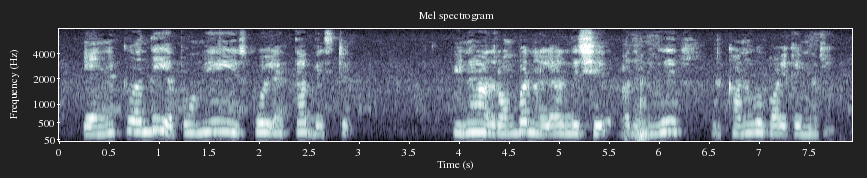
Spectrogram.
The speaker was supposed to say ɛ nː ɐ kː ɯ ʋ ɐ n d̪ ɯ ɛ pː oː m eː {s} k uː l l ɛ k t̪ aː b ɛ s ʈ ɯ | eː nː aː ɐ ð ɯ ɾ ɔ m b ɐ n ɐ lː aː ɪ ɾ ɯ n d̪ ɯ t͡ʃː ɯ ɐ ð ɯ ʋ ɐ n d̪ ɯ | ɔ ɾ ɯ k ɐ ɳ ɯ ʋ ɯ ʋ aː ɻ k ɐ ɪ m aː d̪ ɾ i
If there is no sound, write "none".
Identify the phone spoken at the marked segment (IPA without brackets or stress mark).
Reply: s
